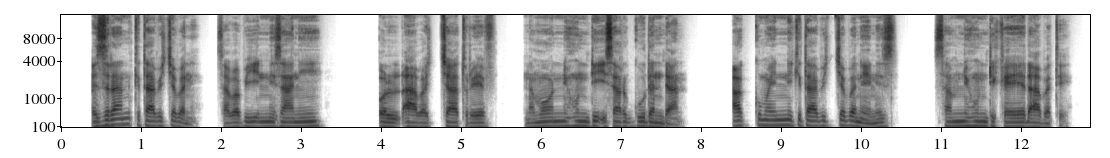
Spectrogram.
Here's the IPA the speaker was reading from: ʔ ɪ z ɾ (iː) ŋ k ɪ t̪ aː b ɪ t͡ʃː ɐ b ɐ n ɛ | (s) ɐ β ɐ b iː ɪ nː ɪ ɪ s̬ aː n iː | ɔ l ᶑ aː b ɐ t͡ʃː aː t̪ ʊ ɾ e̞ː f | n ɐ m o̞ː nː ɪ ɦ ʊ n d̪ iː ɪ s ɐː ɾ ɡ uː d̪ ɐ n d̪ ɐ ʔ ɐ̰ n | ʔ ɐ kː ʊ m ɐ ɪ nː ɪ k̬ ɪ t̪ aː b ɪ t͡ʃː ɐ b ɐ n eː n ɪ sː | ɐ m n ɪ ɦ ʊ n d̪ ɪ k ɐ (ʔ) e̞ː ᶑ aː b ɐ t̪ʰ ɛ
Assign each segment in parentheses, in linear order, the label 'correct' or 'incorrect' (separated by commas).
incorrect, correct, correct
